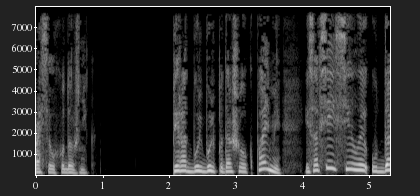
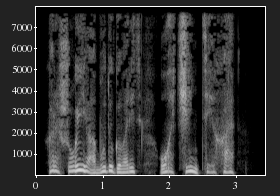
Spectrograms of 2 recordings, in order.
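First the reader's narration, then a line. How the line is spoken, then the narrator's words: Whisper. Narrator (Russian): прошептал Дырка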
